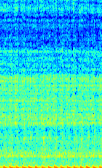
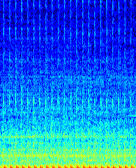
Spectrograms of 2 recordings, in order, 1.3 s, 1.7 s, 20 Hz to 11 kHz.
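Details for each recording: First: Bajaj BS6 auto, noisy since another mechanic fitted a timing chain: steady idle thump about ten a second with constant metallic rattle and hiss; worn timing chain rubbing and touching, holing the case so oil leaks out. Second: Bajaj BS6 after timing chain repair: even steady idle thump with no ticking or rattle; timing chain and top end quiet, smooth and silent, much different from before the repair.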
